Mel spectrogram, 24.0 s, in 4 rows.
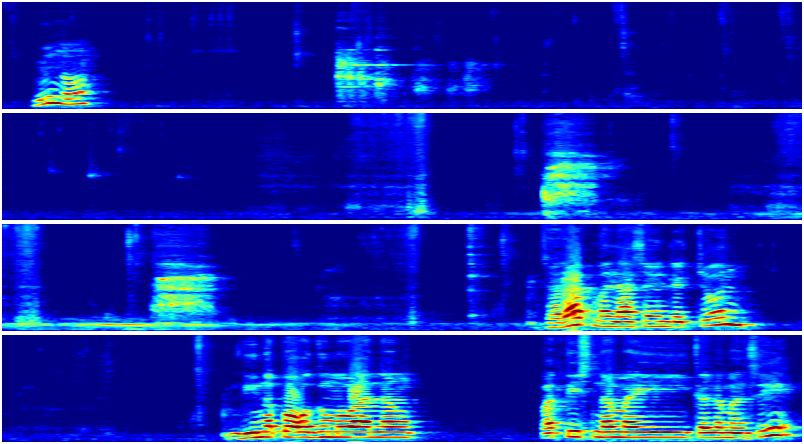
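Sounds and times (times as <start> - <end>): slurping broth from a spoon: 8.2 - 10.7, 11.4 - 15.4.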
